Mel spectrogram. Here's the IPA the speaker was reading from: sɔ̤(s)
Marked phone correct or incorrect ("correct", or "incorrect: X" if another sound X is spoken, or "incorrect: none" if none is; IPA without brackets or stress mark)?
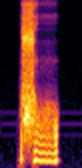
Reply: incorrect: none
